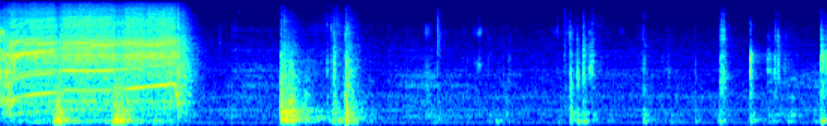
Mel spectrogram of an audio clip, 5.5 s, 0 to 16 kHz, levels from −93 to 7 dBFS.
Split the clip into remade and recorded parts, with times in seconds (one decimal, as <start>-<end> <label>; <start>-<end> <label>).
0.0-5.5 recorded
